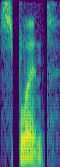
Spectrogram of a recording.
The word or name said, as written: splent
